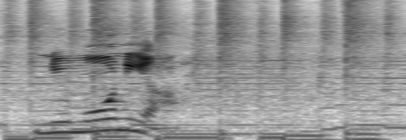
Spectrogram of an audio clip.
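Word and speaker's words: pneumonia: Psychic psychic psychology psychology निमोनिया निमोनिया इनमें सब में पी साइलेंट है।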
